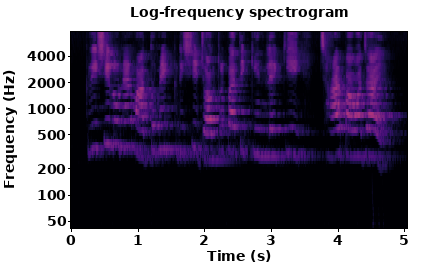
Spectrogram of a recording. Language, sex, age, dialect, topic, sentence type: Bengali, female, 25-30, Northern/Varendri, agriculture, question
